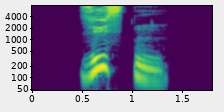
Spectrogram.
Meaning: inflection of süßen: 1. first/third-person plural preterite 2. first/third-person plural subjunctive II
- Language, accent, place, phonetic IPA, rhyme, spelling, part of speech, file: German, Germany, Berlin, [ˈzyːstn̩], -yːstn̩, süßten, verb, De-süßten.ogg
